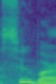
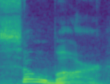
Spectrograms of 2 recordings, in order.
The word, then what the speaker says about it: Sobar: Now it's not Subar, apparently it's Sobar.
